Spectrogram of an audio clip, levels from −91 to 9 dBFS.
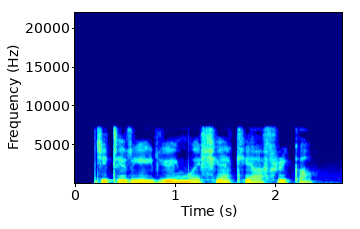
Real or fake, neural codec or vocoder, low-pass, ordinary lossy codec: fake; codec, 16 kHz, 4 kbps, X-Codec, WavLM features, trained on Multilingual LibriSpeech; 7.2 kHz; none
